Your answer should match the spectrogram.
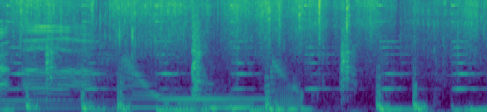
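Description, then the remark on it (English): Steady crackling fizz of a carbonated blackberry ginger ale bubbling, moderately loud, with faint tonal hum underneath and no talking. “blackberry ginger ale.”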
